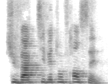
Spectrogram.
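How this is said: The sentence has a flat declarative intonation. The speaker is stating that you will activate your French. "Afirmação"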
